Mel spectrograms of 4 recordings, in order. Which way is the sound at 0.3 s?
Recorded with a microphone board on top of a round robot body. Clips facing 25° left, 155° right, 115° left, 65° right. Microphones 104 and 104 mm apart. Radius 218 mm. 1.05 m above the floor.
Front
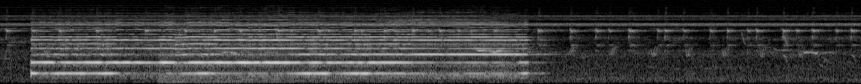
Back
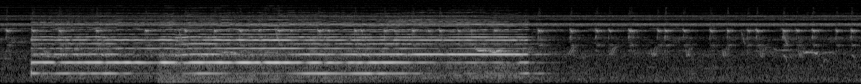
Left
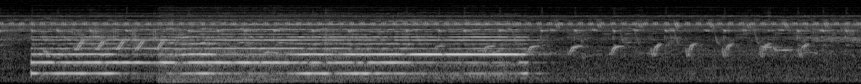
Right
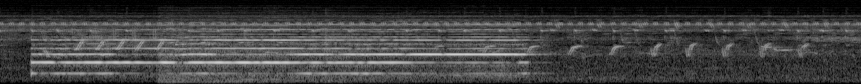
25° left.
